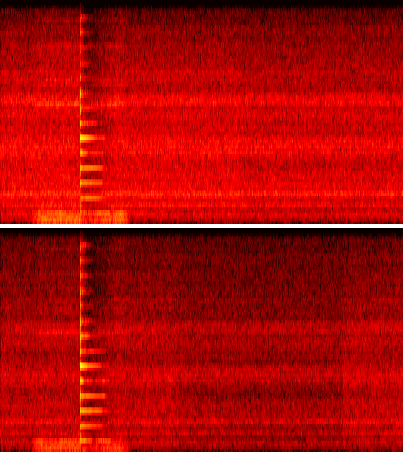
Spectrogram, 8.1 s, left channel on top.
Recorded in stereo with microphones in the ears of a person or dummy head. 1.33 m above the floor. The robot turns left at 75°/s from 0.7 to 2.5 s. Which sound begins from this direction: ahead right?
A guitar, at 1.6 s.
